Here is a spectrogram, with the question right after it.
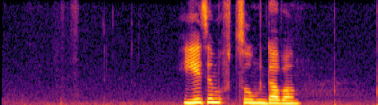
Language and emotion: Russian, neutral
